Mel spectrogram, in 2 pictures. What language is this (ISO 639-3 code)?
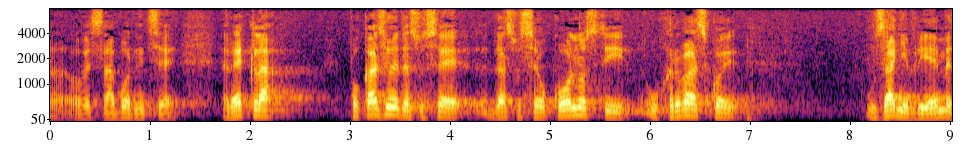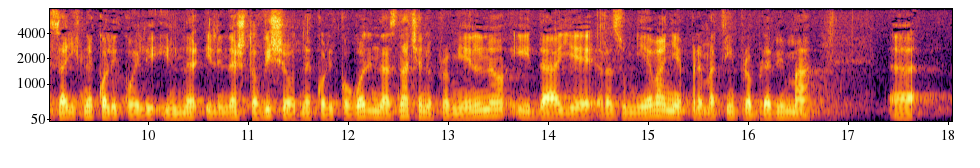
hrv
